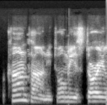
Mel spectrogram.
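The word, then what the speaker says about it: Pakan Town: So it's kind of hard to say Pecan Town when it actually, most people know it as Roostertown.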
